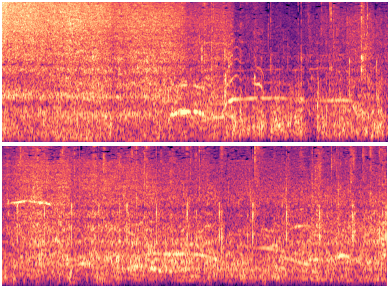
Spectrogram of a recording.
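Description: A crowd of people cheers and shouts outdoors.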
